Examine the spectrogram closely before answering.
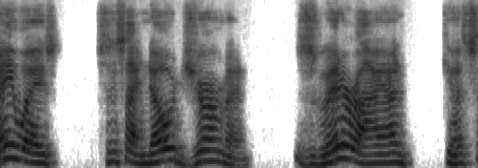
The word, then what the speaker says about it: Zwitterion: Zwitterion, it's Zwitterion, which is in German.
